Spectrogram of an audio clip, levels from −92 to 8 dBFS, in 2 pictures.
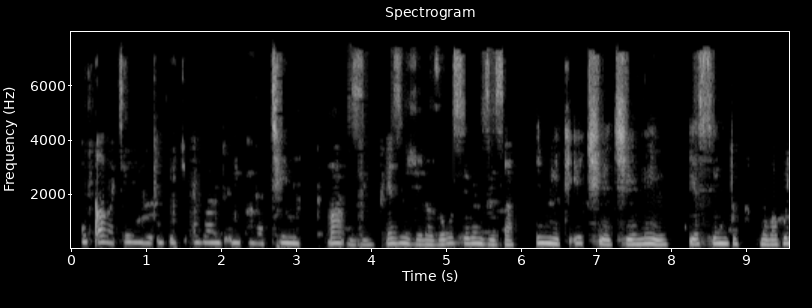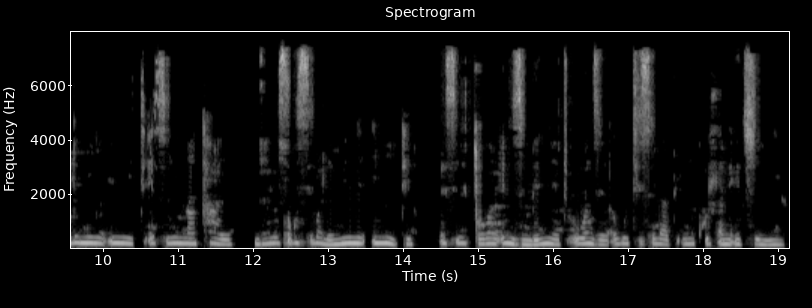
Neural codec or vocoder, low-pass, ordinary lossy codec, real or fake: none; 7.2 kHz; AAC, 32 kbps; real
